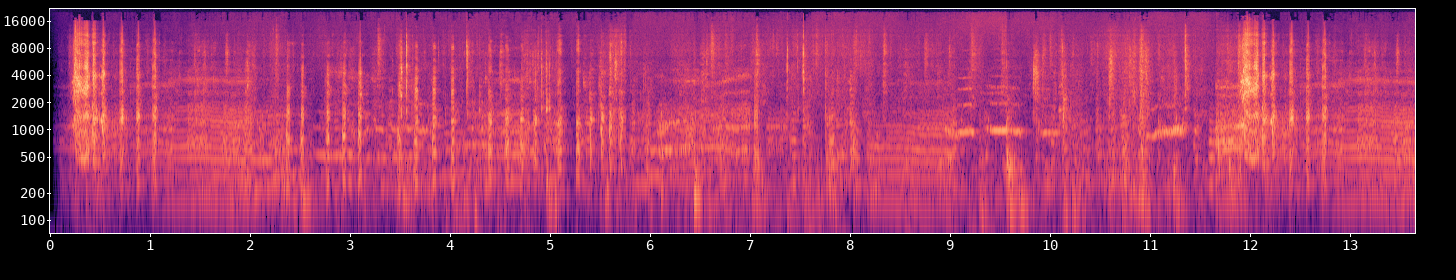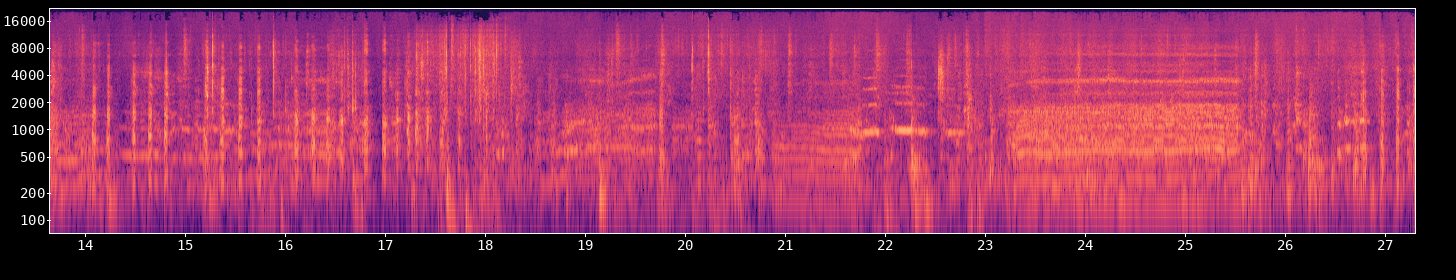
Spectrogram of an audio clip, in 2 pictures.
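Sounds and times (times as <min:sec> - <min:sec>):
chickens clucking: 0:00.1 - 0:27.2.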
